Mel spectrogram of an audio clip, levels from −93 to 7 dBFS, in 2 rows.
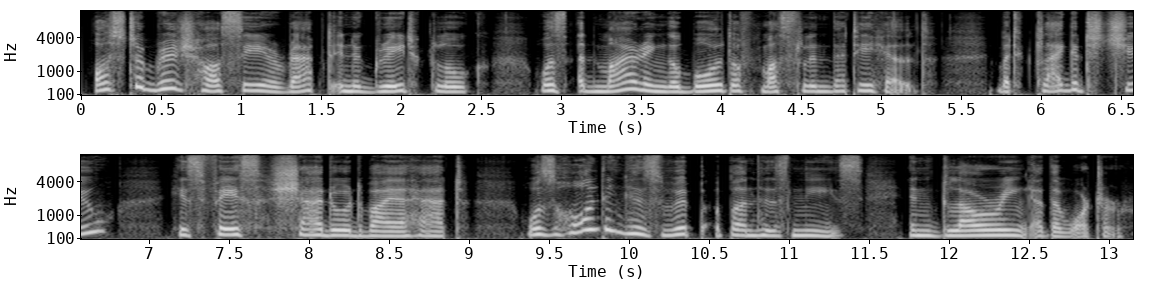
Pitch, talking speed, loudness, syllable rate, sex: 220 Hz, 170 wpm, -16 LUFS, 4.7 syllables/s, female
